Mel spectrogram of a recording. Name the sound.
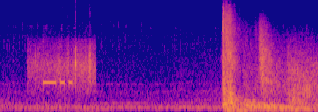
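tank cannon shot in a video game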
